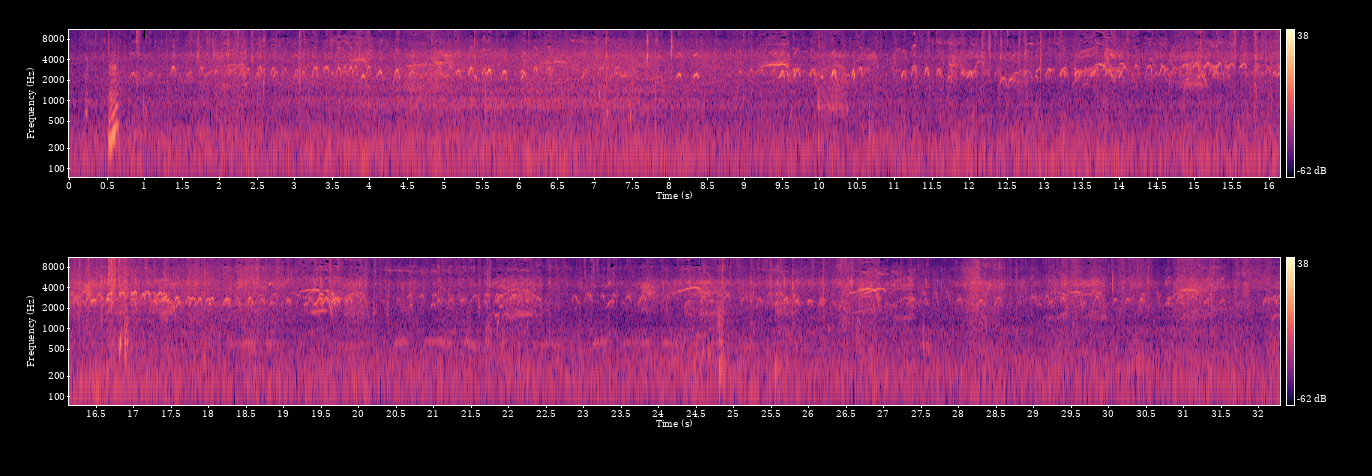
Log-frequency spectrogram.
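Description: A brood of mute swan cygnets peeping almost continuously, many short, high chirps a second, while they feed.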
